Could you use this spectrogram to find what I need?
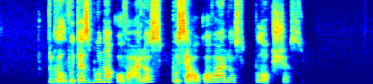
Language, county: Lithuanian, Klaipėda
